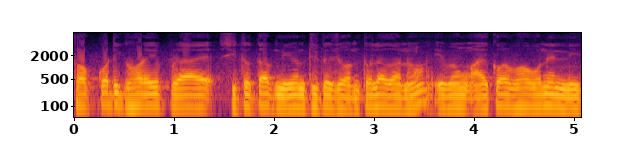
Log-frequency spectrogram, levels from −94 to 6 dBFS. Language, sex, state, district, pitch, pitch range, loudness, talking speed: Bengali, male, West Bengal, North 24 Parganas, 100 Hz, 95-105 Hz, -14 LUFS, 140 wpm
